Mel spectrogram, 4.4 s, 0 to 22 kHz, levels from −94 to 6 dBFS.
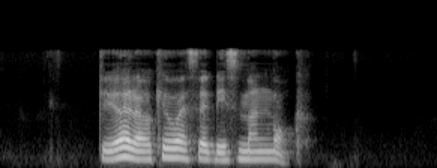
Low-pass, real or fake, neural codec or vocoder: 7.2 kHz; fake; codec, 16 kHz, 1.1 kbps, Voila-Tokenizer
